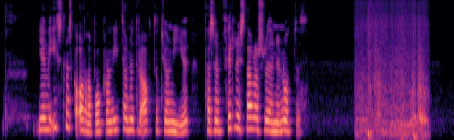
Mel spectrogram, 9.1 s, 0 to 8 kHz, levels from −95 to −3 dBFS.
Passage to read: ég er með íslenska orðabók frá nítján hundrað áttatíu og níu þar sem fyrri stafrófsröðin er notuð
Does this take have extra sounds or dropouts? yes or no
yes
